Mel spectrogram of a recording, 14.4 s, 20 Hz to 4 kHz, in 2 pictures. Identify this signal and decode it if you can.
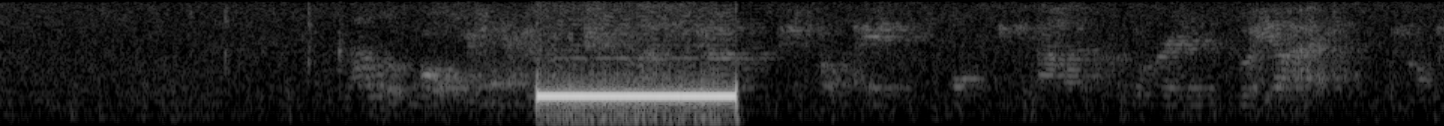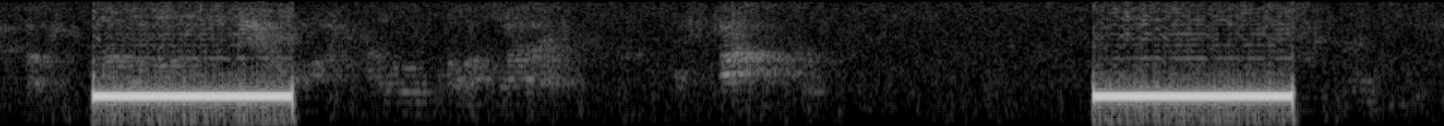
Ringback tone (Europe, 425 Hz), with speech.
